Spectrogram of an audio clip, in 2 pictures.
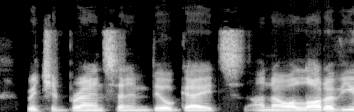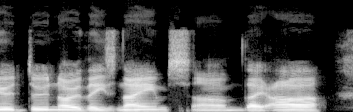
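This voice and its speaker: At a moderate pace and medium pitch, a man with an Australian accent speaks with fairly even intonation, in a dry, close recording with no echo and a quiet background. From Australia, Melbourne. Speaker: internet marketing webinar presenter. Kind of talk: webinar presentation. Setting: online webinar. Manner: conversational, filler-heavy.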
